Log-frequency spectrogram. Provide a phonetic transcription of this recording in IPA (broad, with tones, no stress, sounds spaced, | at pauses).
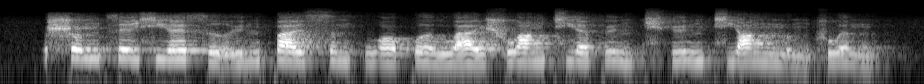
ʂ ɤ˥ ŋ s e˥˩ ɪ̯ ɕ j ɛ˥ s ɹ̩˨˩ y˧˥ n p a˥˧ ɪ̯ s ə˥˩ n f w ɔ˧˥ p ɤ˥˩ l w a˧˥ ɪ̯ ʂ w ɑ˥ ŋ t͡ɕ j ɛ˥ p y˥˩ n t͡ɕʰ y˥ n t͡ɕ j ɑ˥ ŋ n̪ ʊ̰˨˩ ŋ ʂ w ə˥˩ n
